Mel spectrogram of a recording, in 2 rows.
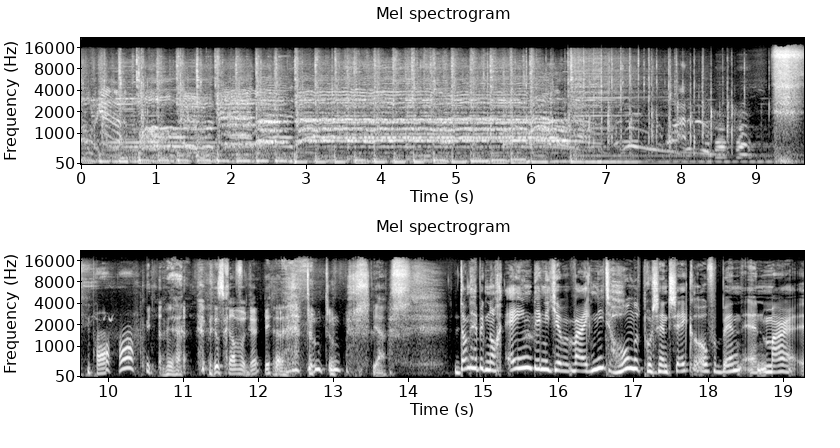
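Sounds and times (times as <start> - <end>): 
song with steady bass and sustained tones: 0.0 - 9.3
brief honking novelty horn toots: 0.1 - 9.7
laughter: 6.6 - 13.5
speech: 9.8 - 14.0, 14.6 - 19.2.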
